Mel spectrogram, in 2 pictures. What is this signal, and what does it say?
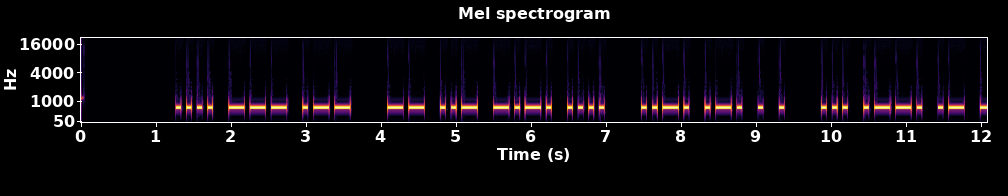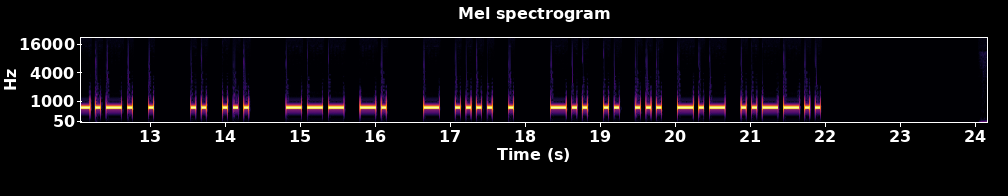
Morse code, heard as a keyed tone, about 17 wpm, 700 Hz. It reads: HOW MUCH FREE SPACE IS ON THE DISK?
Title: Sentences from Top 1000 Words - Review Part 6 - 17wpm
